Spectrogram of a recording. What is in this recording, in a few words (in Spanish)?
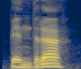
"vendra", spanish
